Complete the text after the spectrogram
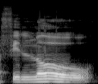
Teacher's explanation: I have Epsilon and Omega giving me a long oh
